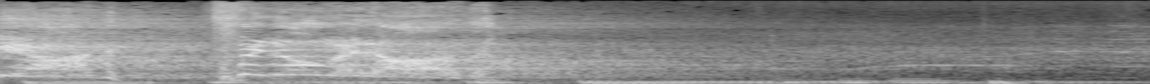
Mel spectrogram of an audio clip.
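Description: A death metal vocalist's harsh growled shouts through the PA. There are two long shouts, the second ending about two seconds in, over a low rumble that fades away.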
